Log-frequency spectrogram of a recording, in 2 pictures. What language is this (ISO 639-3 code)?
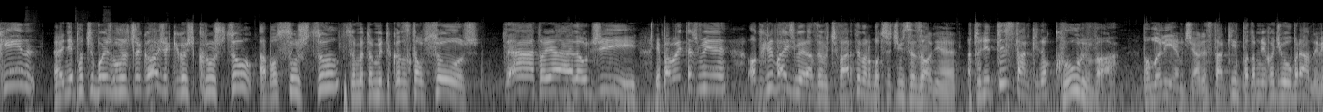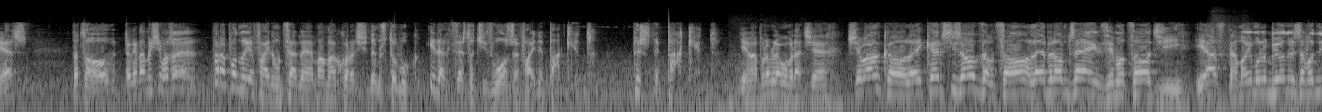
pol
